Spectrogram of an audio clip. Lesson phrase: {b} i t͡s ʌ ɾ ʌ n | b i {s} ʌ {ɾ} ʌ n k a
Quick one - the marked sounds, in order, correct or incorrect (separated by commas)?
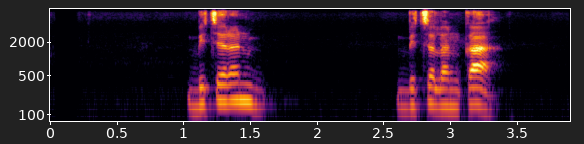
correct, incorrect, incorrect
